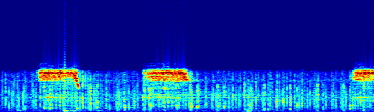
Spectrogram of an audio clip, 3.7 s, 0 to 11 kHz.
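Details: Owl recorded at 2:07 AM on 25 July 2017 during feeding, when a mouse is delivered: harsh, hissing screeches repeat about once a second, each lasting roughly half a second, with quiet scratchy background noise between them.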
